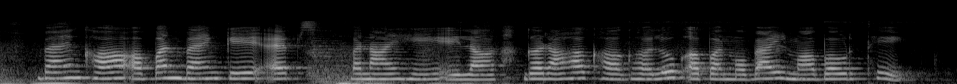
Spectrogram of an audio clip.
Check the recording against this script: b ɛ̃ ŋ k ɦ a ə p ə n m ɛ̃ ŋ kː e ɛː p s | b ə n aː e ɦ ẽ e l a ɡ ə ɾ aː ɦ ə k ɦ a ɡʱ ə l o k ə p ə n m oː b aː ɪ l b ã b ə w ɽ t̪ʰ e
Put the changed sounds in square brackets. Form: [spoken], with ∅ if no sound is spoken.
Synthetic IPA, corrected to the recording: b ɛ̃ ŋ k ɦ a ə p ə n [b] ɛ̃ ŋ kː e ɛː p s | b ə n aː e ɦ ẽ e l a ɡ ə ɾ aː ɦ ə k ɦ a ɡʱ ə l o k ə p ə n m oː b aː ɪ l [m] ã b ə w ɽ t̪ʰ e

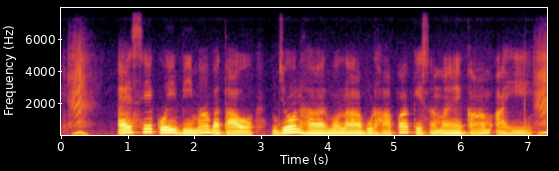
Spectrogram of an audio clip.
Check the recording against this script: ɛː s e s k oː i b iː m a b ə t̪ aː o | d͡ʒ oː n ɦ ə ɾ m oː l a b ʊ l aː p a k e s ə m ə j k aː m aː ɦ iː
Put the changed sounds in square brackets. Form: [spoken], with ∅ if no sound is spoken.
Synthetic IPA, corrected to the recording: ɛː s e [∅] k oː i b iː m a b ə t̪ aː o | d͡ʒ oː n ɦ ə ɾ m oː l a b ʊ [ɽ] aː p a k e s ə m ə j k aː m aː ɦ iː

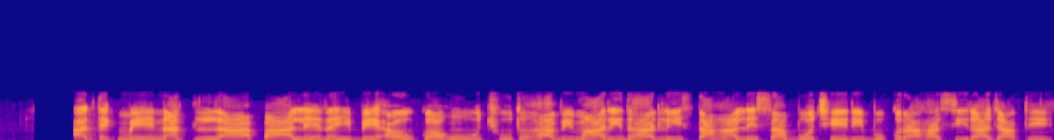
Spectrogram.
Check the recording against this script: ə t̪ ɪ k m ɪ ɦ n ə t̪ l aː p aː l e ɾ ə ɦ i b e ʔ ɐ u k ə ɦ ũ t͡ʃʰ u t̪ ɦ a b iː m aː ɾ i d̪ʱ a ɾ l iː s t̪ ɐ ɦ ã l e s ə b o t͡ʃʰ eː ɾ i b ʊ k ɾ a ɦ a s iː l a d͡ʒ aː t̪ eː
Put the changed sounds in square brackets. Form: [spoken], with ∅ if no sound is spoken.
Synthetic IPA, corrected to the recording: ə t̪ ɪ k m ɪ ɦ n ə t̪ l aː p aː l e ɾ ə ɦ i b e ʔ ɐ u k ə ɦ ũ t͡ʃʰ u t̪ ɦ a b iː m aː ɾ i d̪ʱ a ɾ l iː s t̪ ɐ ɦ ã l e s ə b o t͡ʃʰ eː ɾ i b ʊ k ɾ a ɦ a s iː [ɾ] a d͡ʒ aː t̪ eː

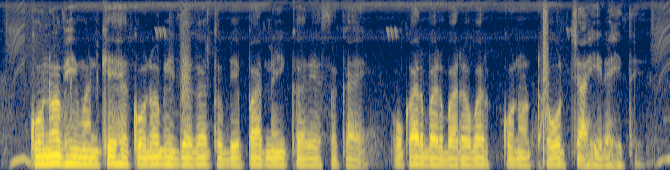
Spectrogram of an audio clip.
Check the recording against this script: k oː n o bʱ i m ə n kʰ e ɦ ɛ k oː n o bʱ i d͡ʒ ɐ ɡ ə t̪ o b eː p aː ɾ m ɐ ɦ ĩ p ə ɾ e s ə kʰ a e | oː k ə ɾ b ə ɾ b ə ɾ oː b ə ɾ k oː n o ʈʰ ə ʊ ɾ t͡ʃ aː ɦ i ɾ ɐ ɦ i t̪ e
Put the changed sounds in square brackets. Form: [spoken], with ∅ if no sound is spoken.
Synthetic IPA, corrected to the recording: k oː n o bʱ i m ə n kʰ e ɦ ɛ k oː n o bʱ i d͡ʒ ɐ ɡ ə t̪ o b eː p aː ɾ [n] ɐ ɦ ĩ [k] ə ɾ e s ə [k] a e | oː k ə ɾ b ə ɾ b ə ɾ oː b ə ɾ k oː n o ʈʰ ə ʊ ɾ t͡ʃ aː ɦ i ɾ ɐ ɦ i t̪ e

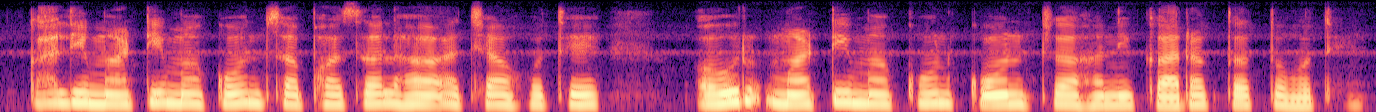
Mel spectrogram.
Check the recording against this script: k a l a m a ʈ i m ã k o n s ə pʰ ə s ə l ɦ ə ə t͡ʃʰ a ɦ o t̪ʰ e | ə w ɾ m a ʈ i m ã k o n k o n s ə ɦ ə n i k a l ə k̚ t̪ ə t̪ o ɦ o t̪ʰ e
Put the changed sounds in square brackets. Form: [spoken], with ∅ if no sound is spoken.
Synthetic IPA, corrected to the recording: k a l [i] m a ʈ i m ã k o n s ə pʰ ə s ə l ɦ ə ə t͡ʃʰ a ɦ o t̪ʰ e | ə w ɾ m a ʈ i m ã k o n k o n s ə ɦ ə n i k a [ɾ] ə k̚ t̪ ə t̪ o ɦ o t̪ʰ e

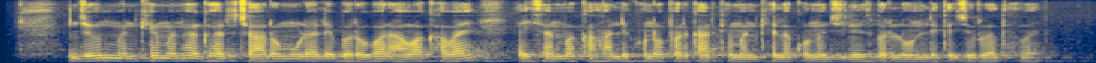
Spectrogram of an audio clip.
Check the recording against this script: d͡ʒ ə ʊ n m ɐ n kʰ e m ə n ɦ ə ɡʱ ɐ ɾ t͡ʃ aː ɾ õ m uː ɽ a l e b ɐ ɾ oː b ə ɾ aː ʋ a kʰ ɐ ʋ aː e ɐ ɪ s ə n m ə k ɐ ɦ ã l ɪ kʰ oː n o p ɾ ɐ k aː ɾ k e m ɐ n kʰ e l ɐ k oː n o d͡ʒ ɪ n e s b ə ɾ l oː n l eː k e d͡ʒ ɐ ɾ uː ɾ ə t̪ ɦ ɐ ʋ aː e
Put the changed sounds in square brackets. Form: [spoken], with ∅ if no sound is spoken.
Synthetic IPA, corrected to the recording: d͡ʒ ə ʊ n m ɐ n kʰ e m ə n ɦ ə ɡʱ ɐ ɾ t͡ʃ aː ɾ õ m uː ɽ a l e b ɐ ɾ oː b ə ɾ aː ʋ a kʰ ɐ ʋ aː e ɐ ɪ s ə n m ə k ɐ ɦ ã l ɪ kʰ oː n o p ɾ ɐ k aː ɾ k e m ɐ n kʰ e l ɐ k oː n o d͡ʒ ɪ n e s b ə ɾ l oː n l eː k e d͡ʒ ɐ ɾ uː ɾ ə t̪ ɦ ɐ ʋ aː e

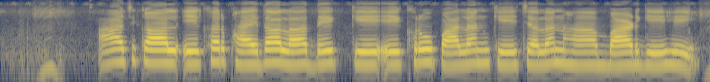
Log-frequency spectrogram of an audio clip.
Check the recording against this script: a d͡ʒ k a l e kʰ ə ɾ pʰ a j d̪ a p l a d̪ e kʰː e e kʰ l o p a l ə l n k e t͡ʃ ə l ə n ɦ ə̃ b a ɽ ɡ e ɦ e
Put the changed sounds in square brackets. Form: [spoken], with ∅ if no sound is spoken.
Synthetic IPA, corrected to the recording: a d͡ʒ k a l e kʰ ə ɾ pʰ a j d̪ a [∅] l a d̪ e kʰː e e kʰ [ɾ] o p a l ə [∅] n k e t͡ʃ ə l ə n ɦ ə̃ b a ɽ ɡ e ɦ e

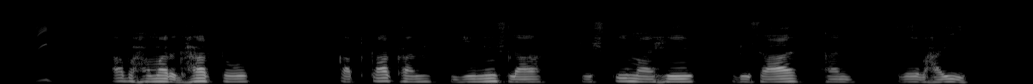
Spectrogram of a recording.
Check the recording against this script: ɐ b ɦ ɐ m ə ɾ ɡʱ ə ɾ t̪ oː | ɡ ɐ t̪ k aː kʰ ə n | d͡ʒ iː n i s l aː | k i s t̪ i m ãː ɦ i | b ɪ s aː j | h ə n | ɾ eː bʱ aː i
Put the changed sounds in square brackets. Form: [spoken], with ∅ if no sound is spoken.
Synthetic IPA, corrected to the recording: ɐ b ɦ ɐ m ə ɾ ɡʱ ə ɾ t̪ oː | [k] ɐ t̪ k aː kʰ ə n | d͡ʒ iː n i s l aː | k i s t̪ i m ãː ɦ i | b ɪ s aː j | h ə n | ɾ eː bʱ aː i

